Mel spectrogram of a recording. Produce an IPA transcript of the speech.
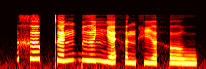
x əː˦˥ p̚ t̪ ɛ˧˥ ŋ ɓ ɨ˧ ə̯ ɲ ɛ˨˩˦ h ə˨˩ ŋ x i˨˩ ə̯ h o˨˩ w

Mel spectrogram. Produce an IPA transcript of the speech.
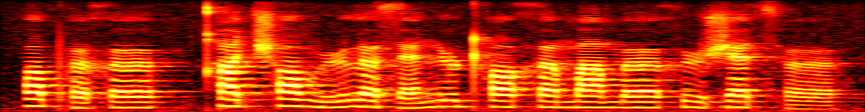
ɒ˦ pʰ œ˨ x œː˧ | qʰ ɛ˦ t͡ʃʰ ɒ˦ v ʉ˨˦ l ə˦˨ s ɛ˨˦ n ʉ˦ ʈʰ ɒ˦ x ɐ˦ m a˦ m œː˧ x ʉ˦˨ ʃ ɛ˦ t͡sʰ œː˨

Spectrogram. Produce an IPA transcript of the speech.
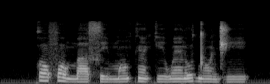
k ɔ˦ f ɔ˦˨ m a˨ s i˨ m ɔ̃˨˦ k ɛ̃˦˨ k i˨ w ɛ̃˧ ɾ u˦ d ɔ̃˦ d͡ʒ i˧

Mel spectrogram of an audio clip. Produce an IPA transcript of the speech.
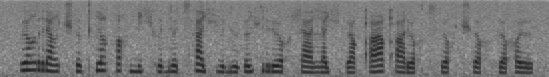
ʏ ʁ r æ ʁ t͡ʃʰ ø kʰ i ʁ q ʏ χ ɲ a ç x ʏ d ø t͡sʰ a ç ʉ d ʉ ʔ ø ç r ʉ χ ɬ a ɮ a ç ʔ ø qʼ æ qʼ a ɾ ʉ χ t͡sʰ ʉ χ t͡ʃʰ ø χ x ʏ χ ʏ

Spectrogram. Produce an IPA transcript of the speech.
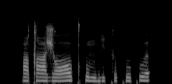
ə tˤ əː ʒ ɔː kʷʰ ɛ m b i k ə kʷ ɪ kʷ ə

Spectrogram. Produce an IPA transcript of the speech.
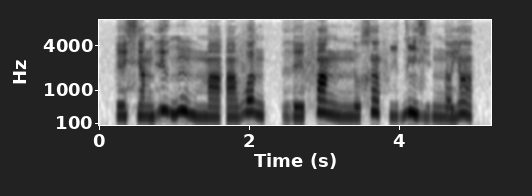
e˩ sʲ ã˩ ŋ rʲ ɨ˥˨ ŋ ũ˥˨ mː ã˩ ʔ ã˩ v ɐ˥˨ ŋ | r e˩ f ã˥˨ ŋ nː ɵ˩ x ɐ̃˥˨ f i˩ d̪ ĩ˥˨ zʲ e̤˩ ŋ n ɐ˩ j ɐ̃˥˨

